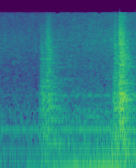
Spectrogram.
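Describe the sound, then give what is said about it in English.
Two short bright clatters about a second apart as two pieces of bread are put into a toaster oven and the door closes, over a low steady hum with no talking. “I'm gonna pop these two pieces of bread in my toaster oven.”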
